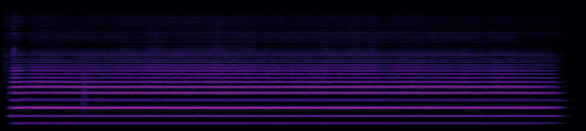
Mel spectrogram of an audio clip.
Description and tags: One of several multiphonic sounds from the alto sax of Howie Smith.
smith, multiphonic, sax, howie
